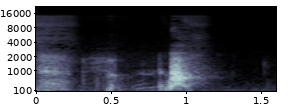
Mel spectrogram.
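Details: French Bulldog, female, barking in reaction to fireworks: a rough growly bark, a short grunt, then one loud sharp bark, all within about one second.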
